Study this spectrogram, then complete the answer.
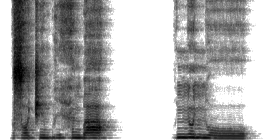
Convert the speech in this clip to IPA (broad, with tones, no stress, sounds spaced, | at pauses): z ɔ˨ t͡ʃ ĩ˧ b i˦˨ h ɛ̃˦ ɡ͡b a˧ | ɲ ɔ̃˦ ɲ oː˨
